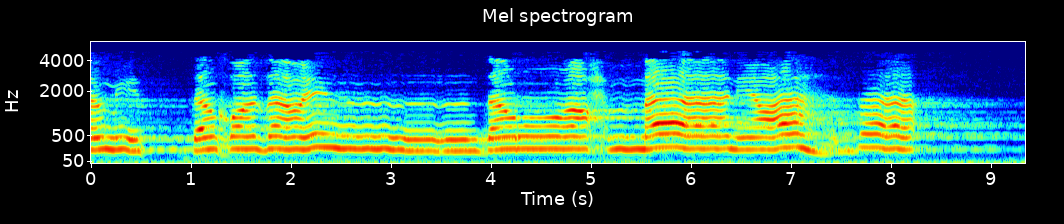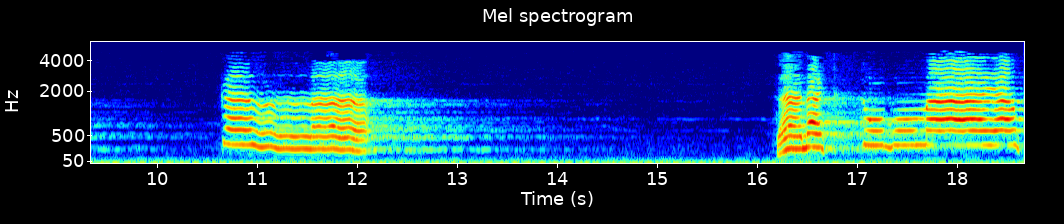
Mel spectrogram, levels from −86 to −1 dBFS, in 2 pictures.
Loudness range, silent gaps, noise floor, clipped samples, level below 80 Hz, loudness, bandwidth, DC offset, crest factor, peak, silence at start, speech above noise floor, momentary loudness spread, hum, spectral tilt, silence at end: 9 LU; none; -50 dBFS; under 0.1%; -52 dBFS; -15 LUFS; 4.9 kHz; 0.6%; 16 dB; -2 dBFS; 0 s; 35 dB; 11 LU; none; -9.5 dB/octave; 0 s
